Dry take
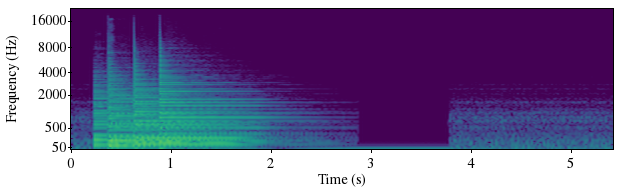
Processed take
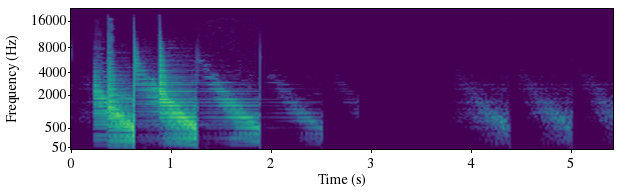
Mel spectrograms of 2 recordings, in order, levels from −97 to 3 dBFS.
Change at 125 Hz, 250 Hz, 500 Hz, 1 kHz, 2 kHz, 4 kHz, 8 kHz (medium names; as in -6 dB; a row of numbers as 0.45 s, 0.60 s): -24.5 dB, -14.0 dB, +4.5 dB, +7.0 dB, +8.5 dB, +8.0 dB, +8.5 dB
